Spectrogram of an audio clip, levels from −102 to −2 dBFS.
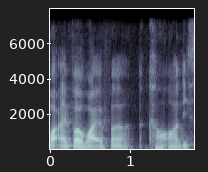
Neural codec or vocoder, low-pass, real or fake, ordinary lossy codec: codec, 16 kHz, 2 kbps, FunCodec, trained on Chinese and English, 25 frames a second; 7.2 kHz; fake; none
